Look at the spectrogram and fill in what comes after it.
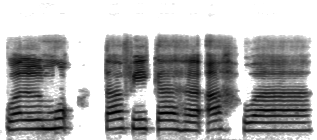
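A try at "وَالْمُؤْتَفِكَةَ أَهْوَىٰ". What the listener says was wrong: Nah, itu tak marbutoh ketika dia wasal, ketika dia hidup jadi apa? Huruf ta apa huruf ha? Jadi dibacanya ta, bukan ha ya.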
